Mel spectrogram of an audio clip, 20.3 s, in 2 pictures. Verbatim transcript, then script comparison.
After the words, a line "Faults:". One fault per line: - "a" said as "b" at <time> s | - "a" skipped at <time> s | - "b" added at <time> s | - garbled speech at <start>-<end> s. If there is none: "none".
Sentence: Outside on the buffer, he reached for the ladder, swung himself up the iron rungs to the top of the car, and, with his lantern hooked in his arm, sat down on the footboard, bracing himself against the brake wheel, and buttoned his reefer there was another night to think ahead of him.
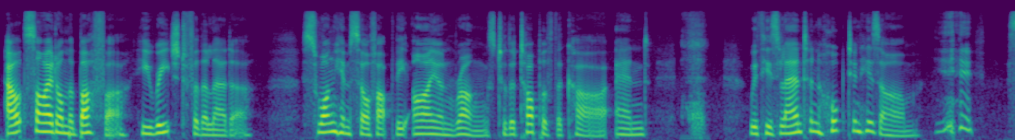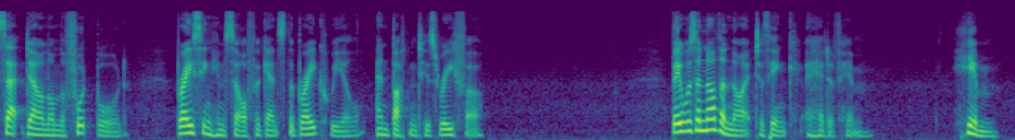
Outside on the buffer, he reached for the ladder, swung himself up the iron rungs to the top of the car, and, with his lantern hooked in his arm, sat down on the footboard, bracing himself against the brake wheel, and buttoned his reefer there was another night to think ahead of him him.
Faults:
- "him" added at 19.7 s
